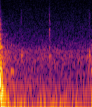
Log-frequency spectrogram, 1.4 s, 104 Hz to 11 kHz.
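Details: Interior lights on a used 4x4 truck blink like a turn signal when the door opens; sharp relay-style clicks, about three in 1.5 seconds, come from the signal flasher in a quiet cab.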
